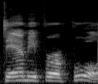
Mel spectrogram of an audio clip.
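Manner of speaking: plain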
